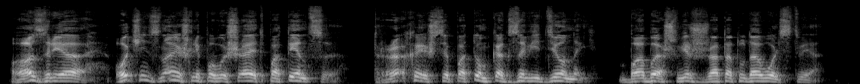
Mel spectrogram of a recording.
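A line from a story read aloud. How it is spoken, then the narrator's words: Chuckling. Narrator (Russian): хохотнул Лоскут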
